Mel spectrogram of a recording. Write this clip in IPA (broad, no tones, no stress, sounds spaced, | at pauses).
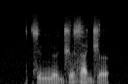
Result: t͡s y ŋ ø d͡ʒ ø z a d͡ʒ ə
